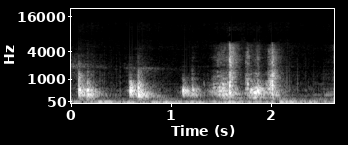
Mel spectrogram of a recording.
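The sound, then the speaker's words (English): A front door being unlocked and opened at night: a few separate clunks and rattles of the latch, followed by a longer wooden scraping as it swings open. No one speaks. “Open up, Lem. Open the door.”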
